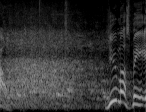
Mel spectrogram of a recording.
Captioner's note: audience laughs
